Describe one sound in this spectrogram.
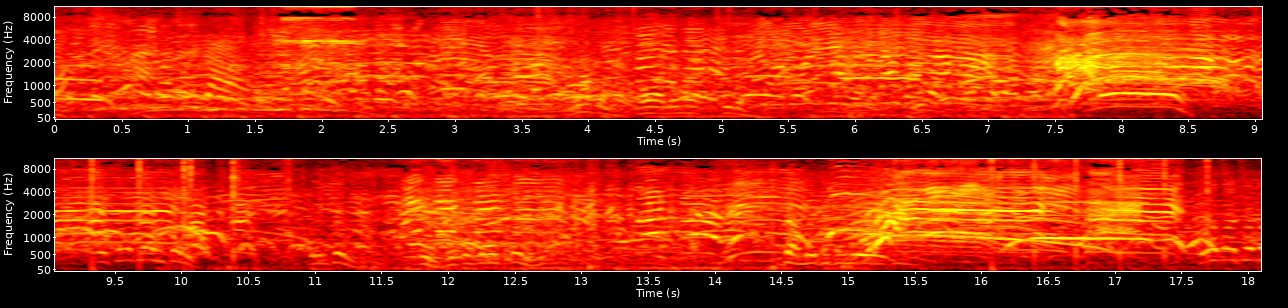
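A volleyball is struck by hand.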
